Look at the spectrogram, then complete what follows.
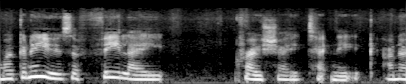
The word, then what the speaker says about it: filet: this one and we're going to use a feel a crochet technique I know it's written fill it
